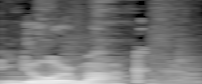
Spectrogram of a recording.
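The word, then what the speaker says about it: yoğurmak: The word yogurt itself comes from the Turkish word yormak, with a soft G, which means to thicken or to curdle.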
